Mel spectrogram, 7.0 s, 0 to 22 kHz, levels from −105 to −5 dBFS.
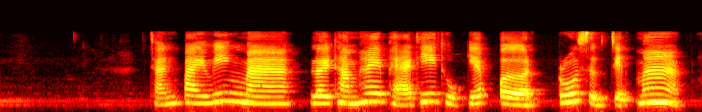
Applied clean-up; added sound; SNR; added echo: none; none; none; none.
